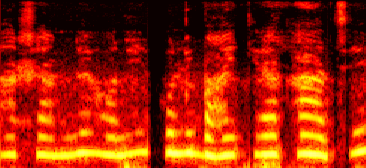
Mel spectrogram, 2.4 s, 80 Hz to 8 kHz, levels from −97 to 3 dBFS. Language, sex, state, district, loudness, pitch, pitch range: Bengali, female, West Bengal, Jhargram, -16 LUFS, 320 Hz, 310-340 Hz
